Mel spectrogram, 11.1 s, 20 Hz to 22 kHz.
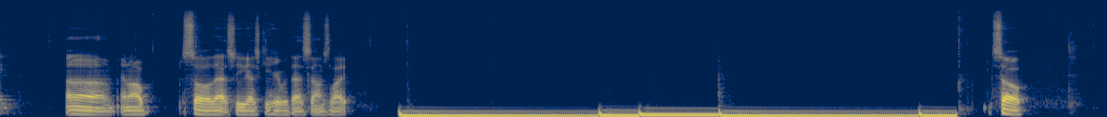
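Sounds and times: deep bass notes: 0:04.0 - 0:09.6.

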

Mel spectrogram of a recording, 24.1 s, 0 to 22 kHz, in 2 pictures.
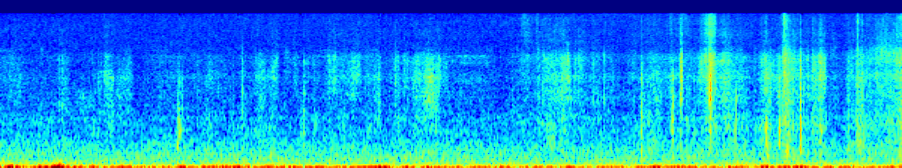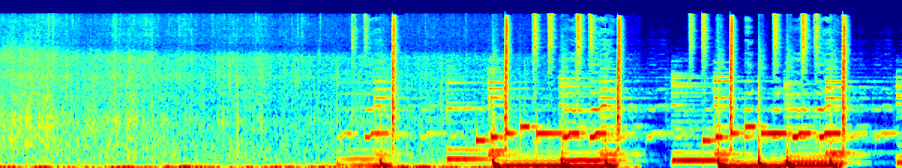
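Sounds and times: footsteps crunching on gravel: 0:07.0 - 0:19.3
twigs snapping: 0:07.6 - 0:18.1
carcass dragging on ground: 0:09.3 - 0:18.6
music: 0:16.5 - 0:24.0.

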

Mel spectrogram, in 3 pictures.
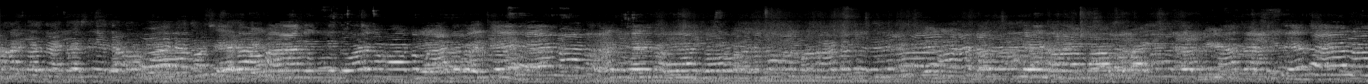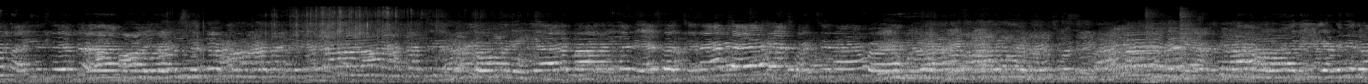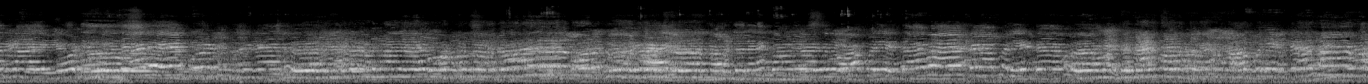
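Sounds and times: women chattering: 0:00.0 - 0:41.0
women singing drawn-out notes: 0:00.0 - 0:41.0.

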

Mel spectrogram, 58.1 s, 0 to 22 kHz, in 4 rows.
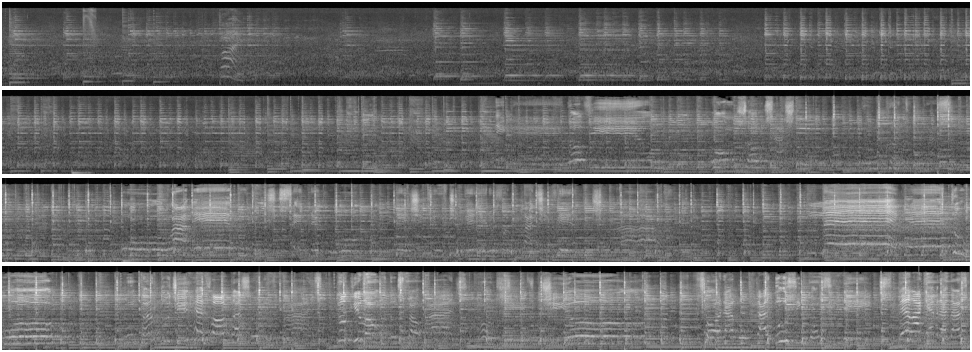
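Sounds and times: plucked small guitar: 0:00.0 - 0:04.3, 0:06.5 - 0:58.0.

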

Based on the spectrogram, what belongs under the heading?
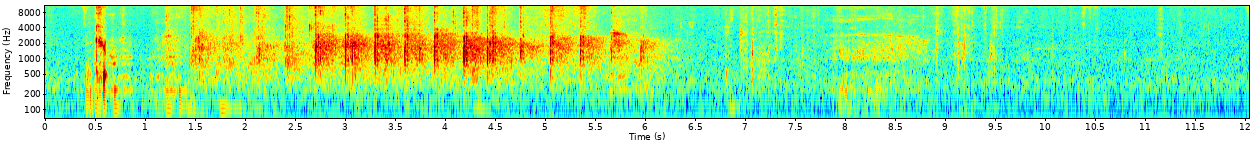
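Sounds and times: sparse audience applause: 0:01.1 - 0:06.3.

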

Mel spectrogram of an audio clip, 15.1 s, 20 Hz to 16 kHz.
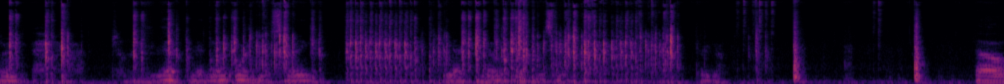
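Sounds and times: rapid typing on keyboard: 0:00.0 - 0:01.2, 0:02.0 - 0:10.3, 0:11.0 - 0:11.6.

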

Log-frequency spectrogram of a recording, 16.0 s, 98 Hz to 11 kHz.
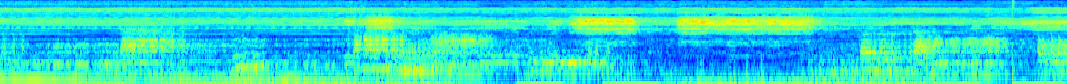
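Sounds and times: electronic drone music: 0:00.0 - 0:16.0
bursts of high noise: 0:04.1 - 0:15.6.

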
